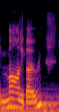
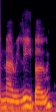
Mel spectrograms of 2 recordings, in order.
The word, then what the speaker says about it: Marylebone: for London Underground, because the pronunciation of Marylebone was really contentious. Some people wanted me to say Marleybone, some people wanted me to say Marylebone. And bizarrely, some people wanted me to say Marley-Labon, which was just outrageous.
